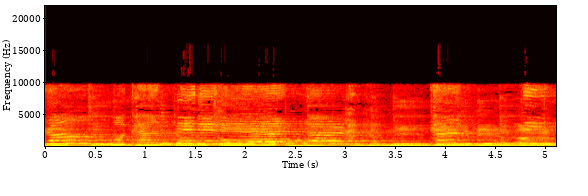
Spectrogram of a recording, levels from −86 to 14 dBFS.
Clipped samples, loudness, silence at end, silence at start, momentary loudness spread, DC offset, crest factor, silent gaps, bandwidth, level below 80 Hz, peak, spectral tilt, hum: under 0.1%; -13 LUFS; 0 s; 0 s; 3 LU; under 0.1%; 12 dB; none; 10 kHz; -20 dBFS; 0 dBFS; -5 dB/octave; none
